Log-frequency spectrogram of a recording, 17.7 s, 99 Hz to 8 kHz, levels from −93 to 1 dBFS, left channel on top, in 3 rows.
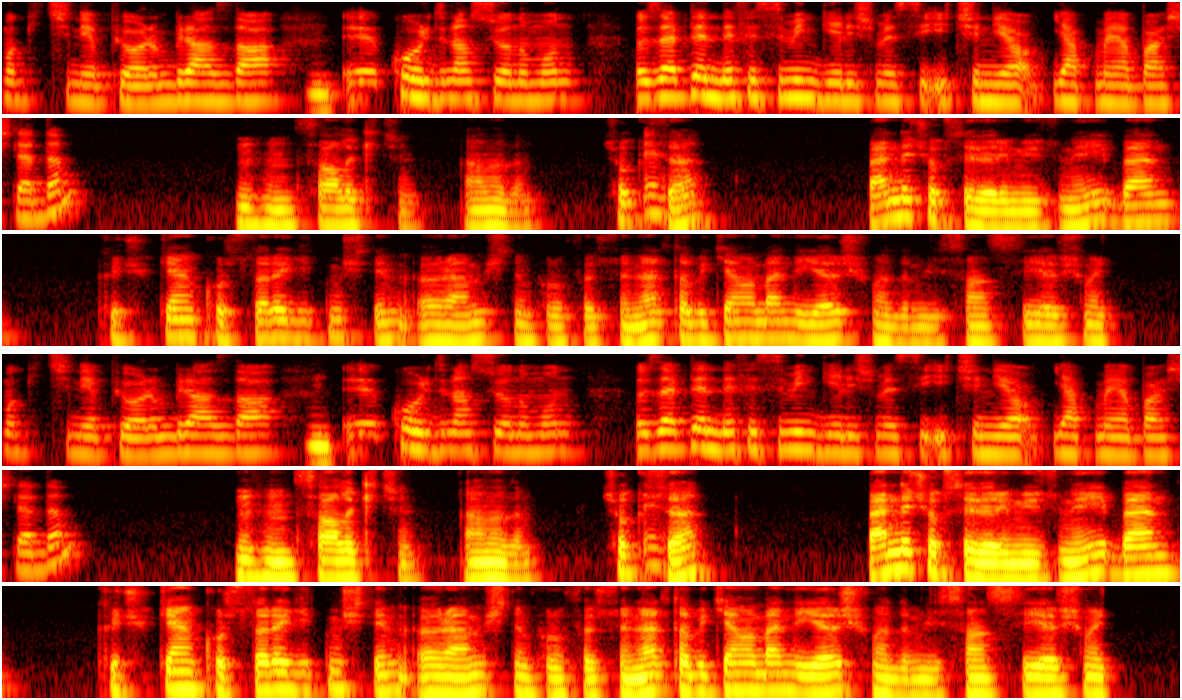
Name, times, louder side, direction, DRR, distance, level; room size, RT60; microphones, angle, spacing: voice 1, 0.0-1.4 1.7-2.9 3.2-6.3 9.1-9.2, left 2 dB, 20° left, 0.5 m, -33 dB
voice 2, 7.1-8.6 8.9-9.4 10.2-11.8 12.3-17.3, right 5 dB, 85° right, 0.4 m, -26 dB
4.0 x 3.2 x 2.9 m
head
